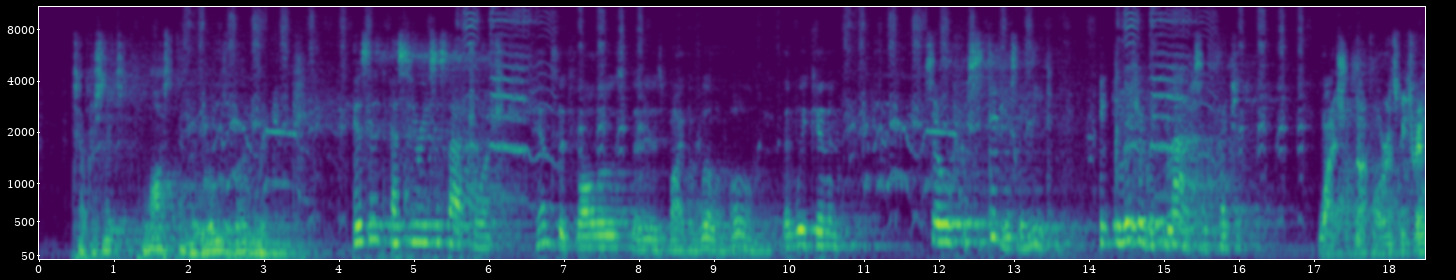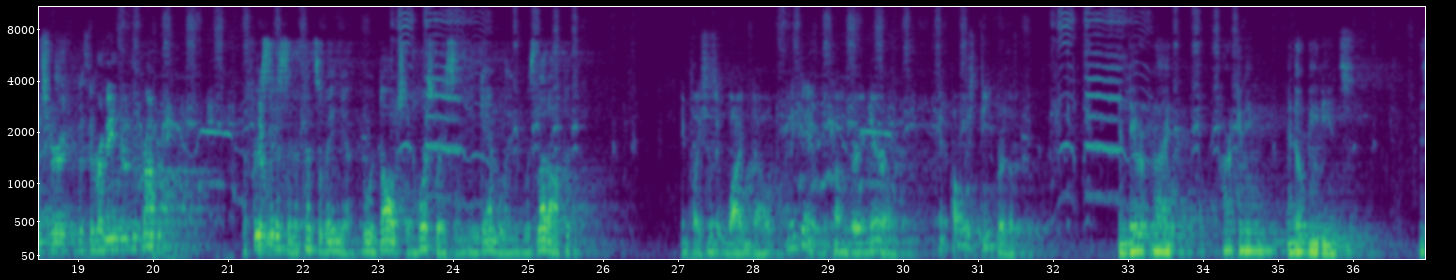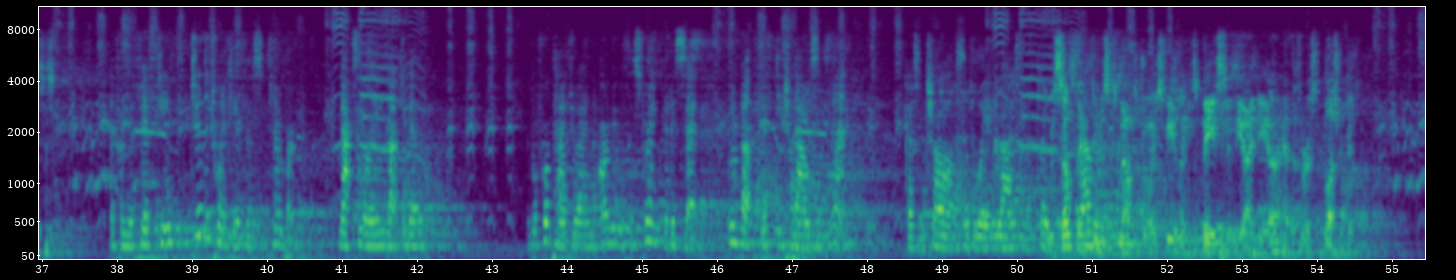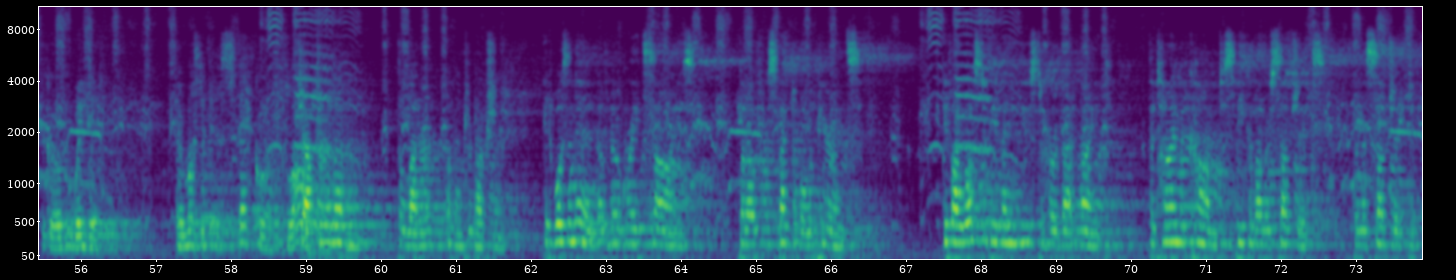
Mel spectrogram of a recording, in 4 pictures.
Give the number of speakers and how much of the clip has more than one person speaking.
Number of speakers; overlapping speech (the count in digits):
9, about 4%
